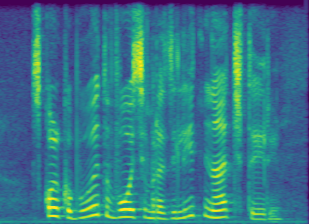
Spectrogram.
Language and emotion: Russian, neutral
